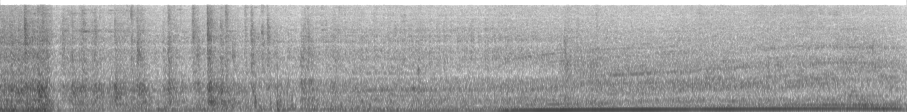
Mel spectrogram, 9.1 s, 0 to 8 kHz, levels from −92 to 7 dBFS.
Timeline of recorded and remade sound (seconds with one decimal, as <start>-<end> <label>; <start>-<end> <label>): 0.0-9.1 recorded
